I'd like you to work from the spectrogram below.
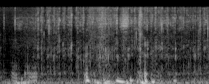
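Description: Someone blows bubbles through a straw into a glass of liqueur, making loud, continuous gurgling with irregular bursts of popping and churning liquid.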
